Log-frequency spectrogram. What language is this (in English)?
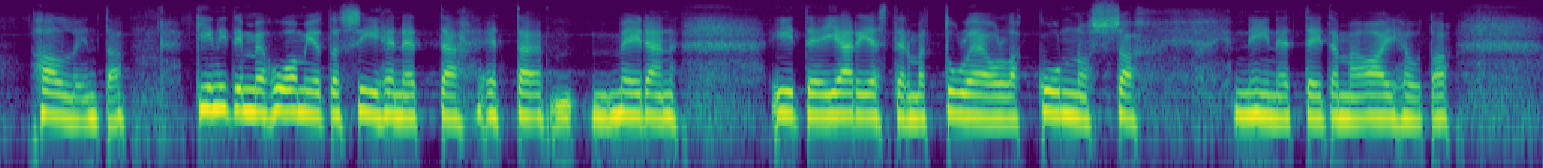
Finnish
